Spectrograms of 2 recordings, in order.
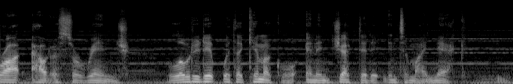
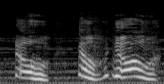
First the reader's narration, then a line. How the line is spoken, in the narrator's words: I cried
